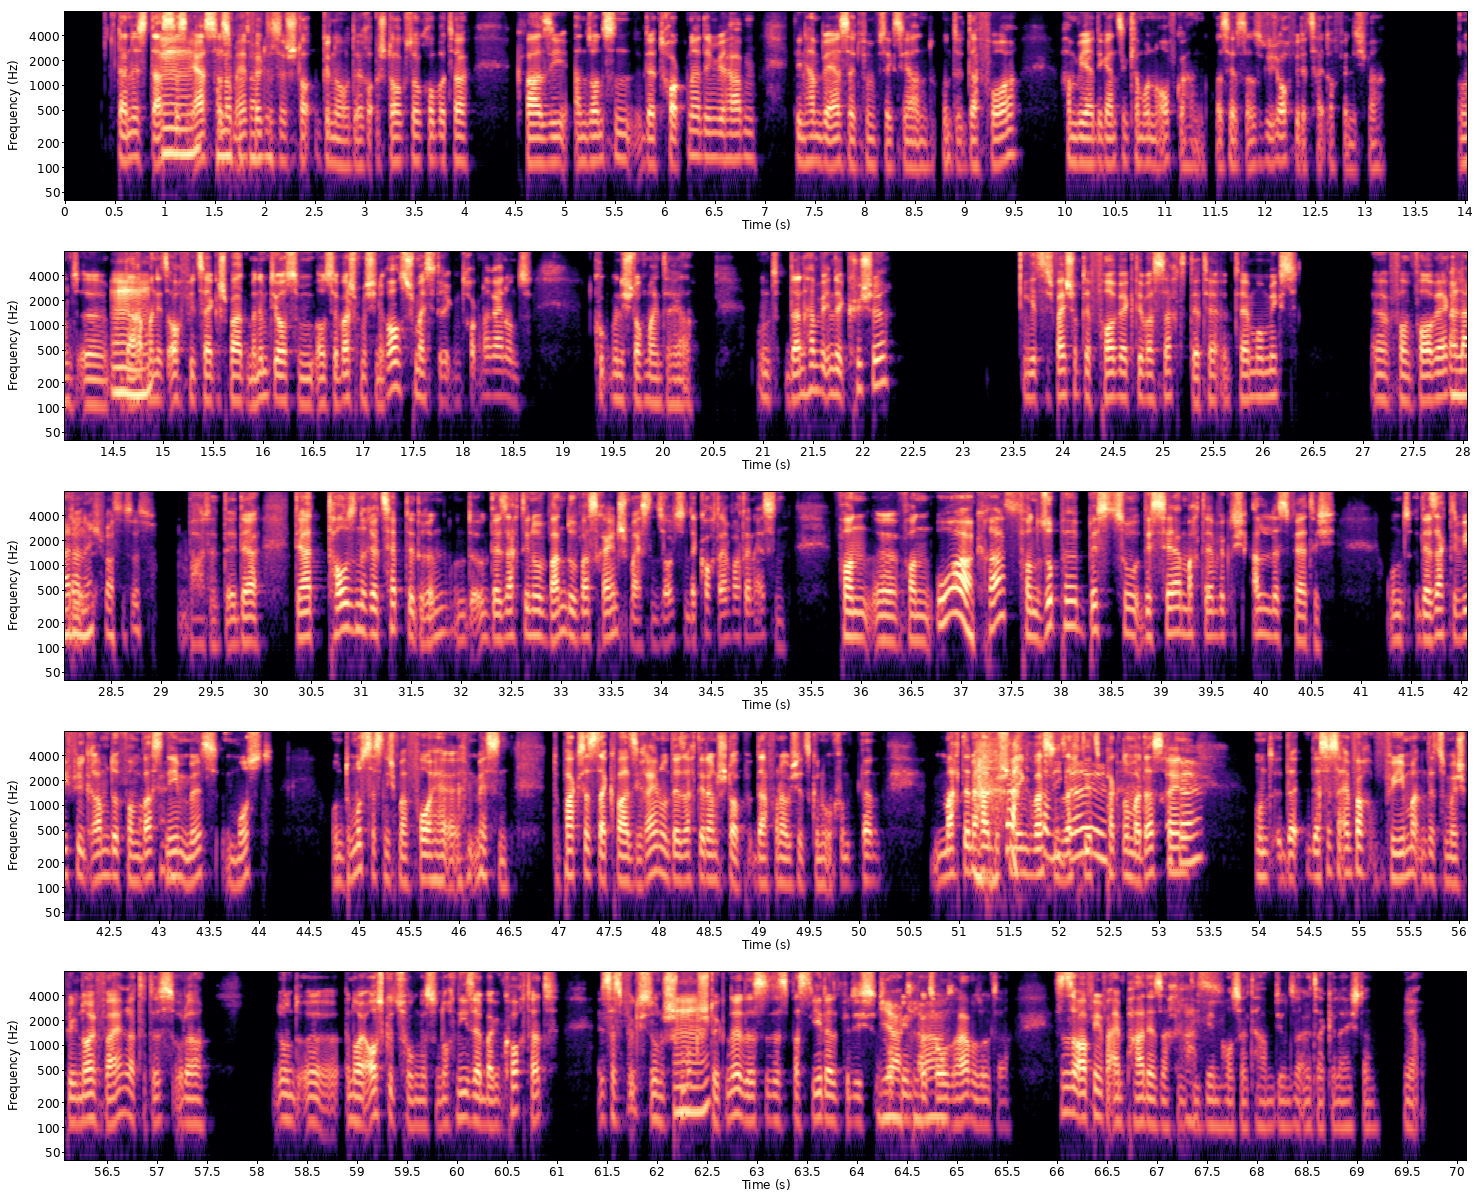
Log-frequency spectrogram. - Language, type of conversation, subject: German, podcast, Wie beeinflusst ein Smart-Home deinen Alltag?
- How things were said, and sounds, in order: surprised: "Oha, krass"; stressed: "alles"; chuckle; laugh; joyful: "Wie geil"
